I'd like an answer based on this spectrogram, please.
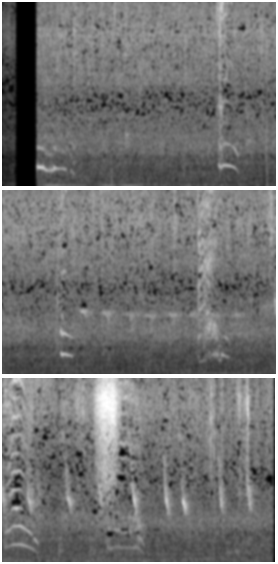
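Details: Kitten meows meant to call the mother cat: repeated thin, arched cries every few seconds, set against steady noisy background hiss and low rumble.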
